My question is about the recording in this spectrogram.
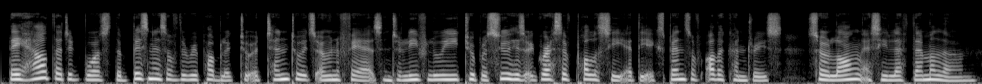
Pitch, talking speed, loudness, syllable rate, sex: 210 Hz, 230 wpm, -16 LUFS, 6.1 syllables/s, female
